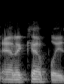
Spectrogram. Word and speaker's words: anencephaly: It wasn't until, it wasn't until the death of my first child from a condition called anencephaly, or some pronounce it anencephaly.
